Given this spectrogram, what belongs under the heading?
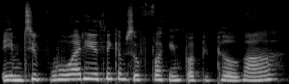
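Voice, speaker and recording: A man's voice: high-pitched, fairly even intonation, brisk, dark tone. A man playing an eager, affectionate young puppy-boy roommate in a casual ASMR roleplay, rambling earnestly with stammers and repeated words. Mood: playful, excited.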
